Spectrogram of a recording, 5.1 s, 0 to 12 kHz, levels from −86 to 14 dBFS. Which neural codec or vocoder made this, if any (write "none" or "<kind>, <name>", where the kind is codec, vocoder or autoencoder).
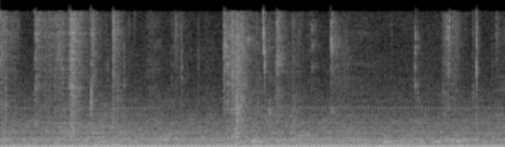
none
